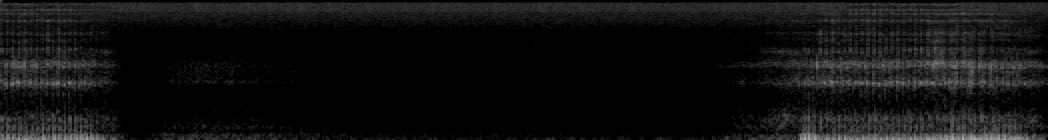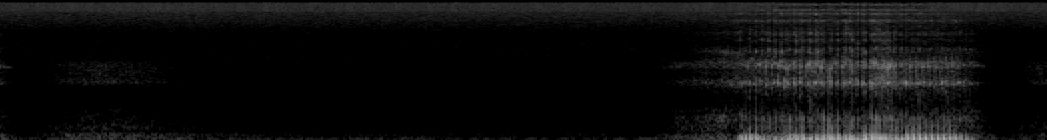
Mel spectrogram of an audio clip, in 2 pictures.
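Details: Loud rumbling snores on each in-breath with a light whistle and quiet breaths between: ordinary snoring with a light whistle.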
